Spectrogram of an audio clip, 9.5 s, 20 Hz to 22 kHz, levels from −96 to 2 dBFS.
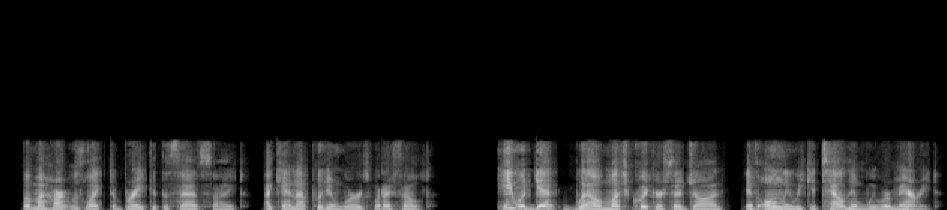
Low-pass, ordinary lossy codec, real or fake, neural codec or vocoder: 7.2 kHz; AAC, 32 kbps; real; none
